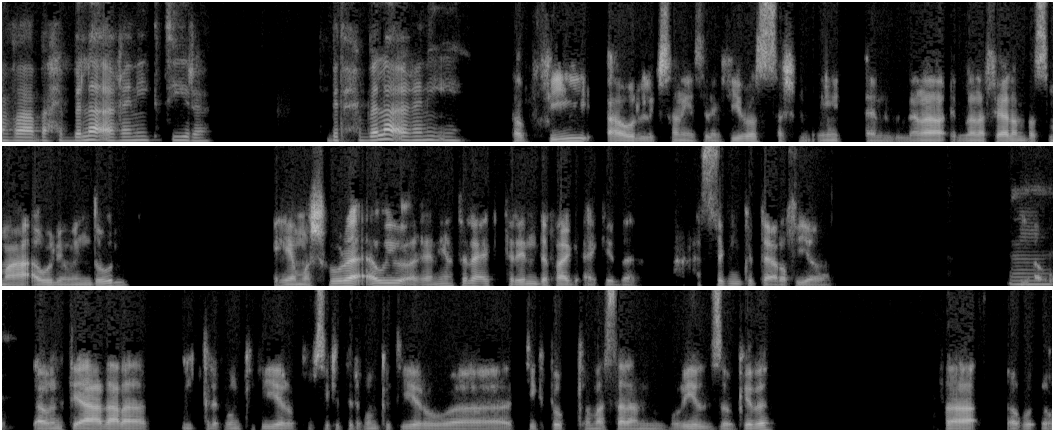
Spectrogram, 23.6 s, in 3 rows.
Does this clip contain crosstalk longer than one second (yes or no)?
no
